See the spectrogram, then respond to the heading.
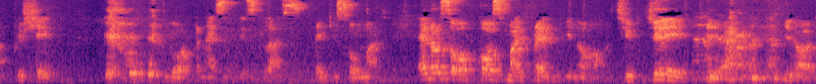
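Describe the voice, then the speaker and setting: A young South Sudanese man giving a formal talk to a university class, thanking people warmly and using many fillers. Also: medium pitch, background noise. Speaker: guest speaker. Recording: echoey classroom, from far off.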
